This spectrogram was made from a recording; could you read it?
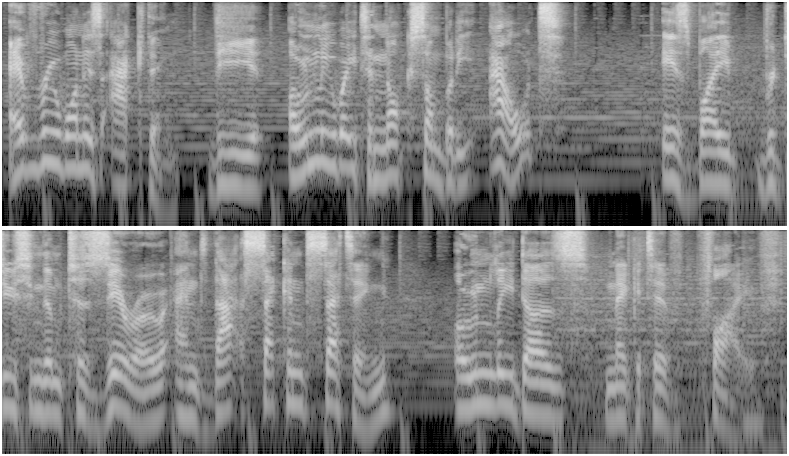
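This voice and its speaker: A man acting as game master of a tabletop role-playing game, explaining rules in a deliberate, hesitant way. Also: on the high side, lively intonation. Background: music.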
